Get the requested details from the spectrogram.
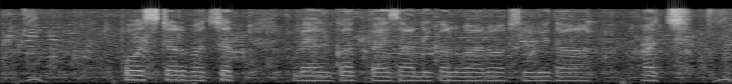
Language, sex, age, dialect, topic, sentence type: Magahi, female, 18-24, Northeastern/Surjapuri, banking, statement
